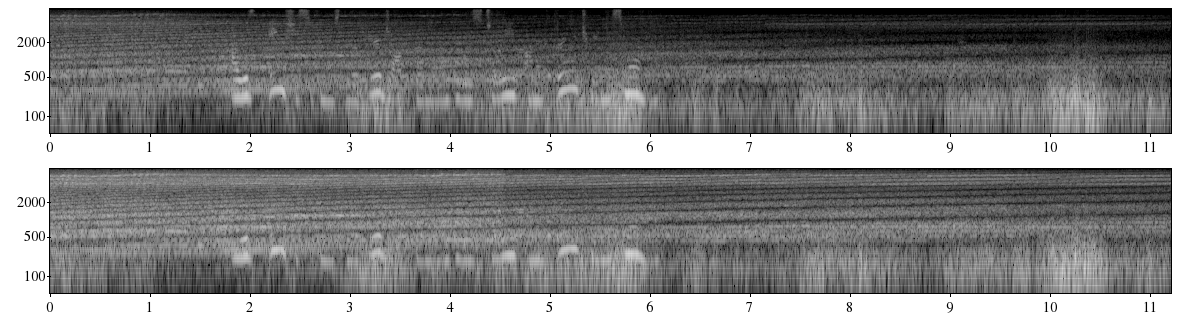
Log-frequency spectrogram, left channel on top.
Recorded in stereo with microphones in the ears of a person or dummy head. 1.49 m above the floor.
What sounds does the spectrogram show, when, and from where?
0.0 s a drone: 70° right (ahead or behind); by 11.2 s 75° right (ahead or behind)
1.8 s a woman speaking: 30° left (ahead or behind)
